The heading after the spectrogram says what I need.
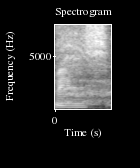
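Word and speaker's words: Wiens: I think Kyle Veens. The jury is out. I did ask. You asked him and he said Veens? And we are sure about it.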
